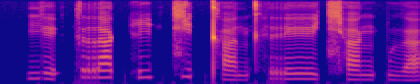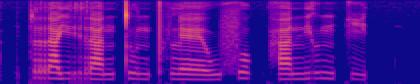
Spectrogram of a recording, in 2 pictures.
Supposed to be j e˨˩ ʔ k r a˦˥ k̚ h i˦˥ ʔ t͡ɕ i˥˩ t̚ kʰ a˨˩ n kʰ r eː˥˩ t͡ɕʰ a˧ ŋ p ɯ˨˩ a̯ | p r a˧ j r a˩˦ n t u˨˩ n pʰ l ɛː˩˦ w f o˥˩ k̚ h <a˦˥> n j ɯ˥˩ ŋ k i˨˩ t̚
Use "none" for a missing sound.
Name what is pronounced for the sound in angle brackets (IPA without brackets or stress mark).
a˦˥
